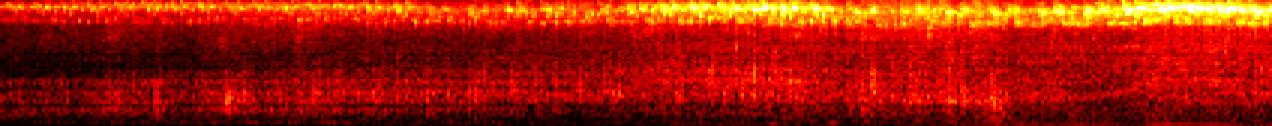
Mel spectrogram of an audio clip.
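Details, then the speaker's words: PT Cruiser project car, first start, misfiring badly and likely no coolant: engine idles under a thin constant high-pitched squeal from a slipping serpentine belt; motor otherwise sounds good. "But the motor sounds good, other than we got a squeaky belt over there."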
